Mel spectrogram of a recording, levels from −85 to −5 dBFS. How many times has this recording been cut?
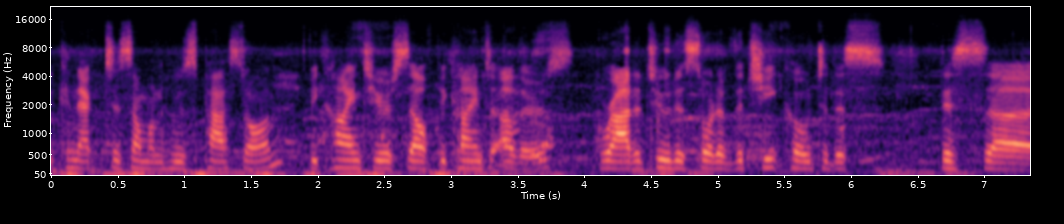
2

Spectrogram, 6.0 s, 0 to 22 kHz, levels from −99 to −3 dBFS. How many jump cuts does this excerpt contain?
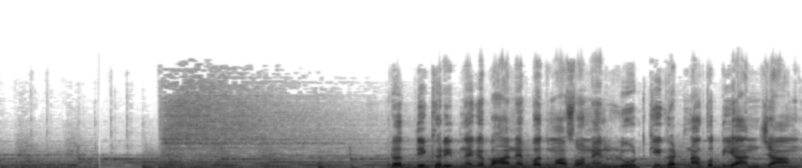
1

